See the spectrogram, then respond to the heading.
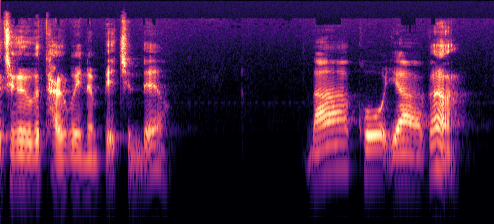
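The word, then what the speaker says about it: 名古屋: 나고야가 우리 발음으로는 명고옥이지만 1번 발음으로 나고야예요.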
